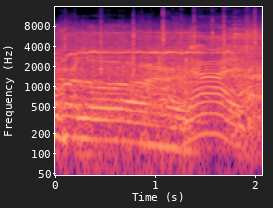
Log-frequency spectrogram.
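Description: A man's voice calling out in one long drawn-out note that slides down, then a shorter rise and fall: an announcer stretching out the winner's name.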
